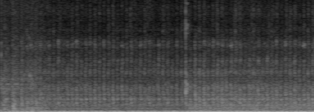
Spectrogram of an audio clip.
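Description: A small tractor engine idles with a steady low chugging, close and even throughout, with no voices over it.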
